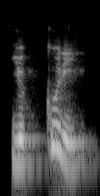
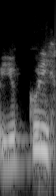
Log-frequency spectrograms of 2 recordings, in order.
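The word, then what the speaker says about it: ゆっくり: Claramente el pequeño tsu estando antes de ku nos va a duplicar la k de ese ku.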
